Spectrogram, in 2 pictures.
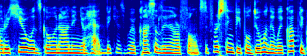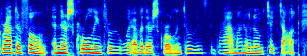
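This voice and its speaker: A woman at a medium pitch speaks at a very fast pace with hardly any pauses and fairly even intonation. Her tone is dark and mellow, and the recording is very clean with a silent background. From Russia. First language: Russian. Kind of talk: casual interview chat.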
